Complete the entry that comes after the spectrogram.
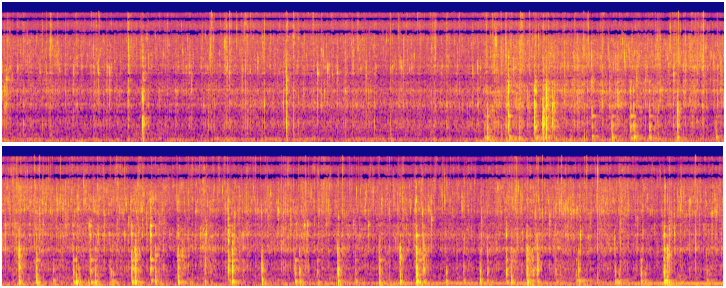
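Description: Sliced pork belly frying in hot oil in a pot as it browns: a steady sizzle with frequent crackles and pops. From about ten seconds in, a wooden spoon stirs the pieces, adding scrapes and light knocks against the pot.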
